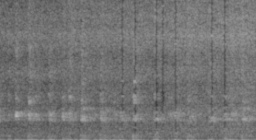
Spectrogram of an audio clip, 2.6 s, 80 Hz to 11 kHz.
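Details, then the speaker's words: 1957 Chevy V8, sat in a garage for years, revived: deep, even burble at low idle, steady beat, no knocks or misses; idling now, float likely came unstuck; 35 psi oil pressure at low rpm, temperature staying low; normal idle. "Oh, it's actually idling now. Maybe the float came unstuck."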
